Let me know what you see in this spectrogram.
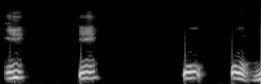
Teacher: जब हम इन स्वरों का उच्चारण करते हैं तो हम अपने आप में बोलकर देखो, जैसे ई, उ, यानी मुख है वो बिल्कुल ही कम खुलता है, न के बराबर मुख खुलता है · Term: संवरित स्वर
